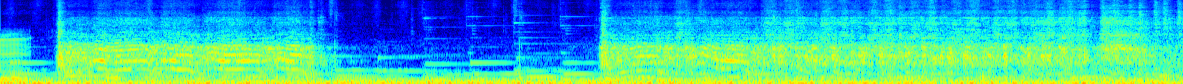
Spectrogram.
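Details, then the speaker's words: Fuel-injected lawn mower with no choke, cold start, key turned and left to prime: engine cranks briefly, catches cleanly and settles into a steady even run with no stumbling; normal cold start. "on these fuel injected there is no choke so when you turn the key you just turn it to Aspen and let let it come on and you actually hear it a little"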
